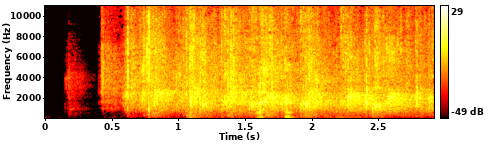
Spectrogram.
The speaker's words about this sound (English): All right, zero people, and we'll do clapping from now on. Next. All right, clap if you think that was Lyndon Rive, CEO of SolarCity.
